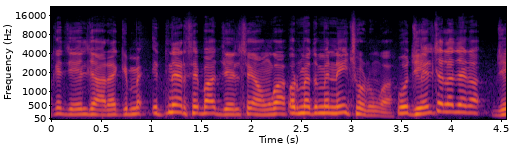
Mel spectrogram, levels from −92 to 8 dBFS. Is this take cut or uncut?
cut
